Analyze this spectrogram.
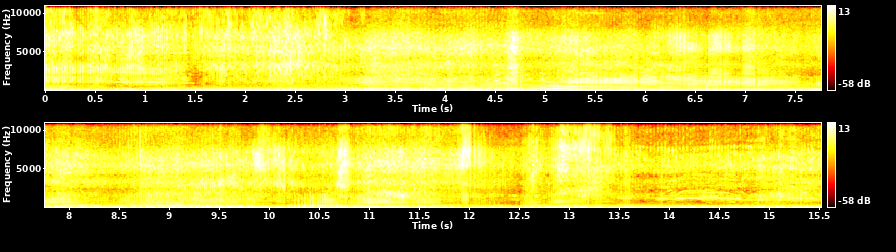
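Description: Motocross dirt bike engines running and revving, one swinging up and down in pitch around the middle.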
